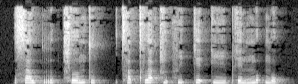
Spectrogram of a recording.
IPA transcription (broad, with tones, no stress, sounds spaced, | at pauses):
s a˧ w p r u˨˩ k̚ t͡ɕʰ ɤː˦˥ ŋ t u˨˩ k̚ | tʰ a˨˩ p̚ kʰ l a˥˩ ʔ t͡ɕ u˨˩ ʔ f i˦˥ ʔ k e˦˥ ʔ k iː˨˩ pʰ e˨˩ n ŋ o˥˩ k̚ ŋ o˨˩ k̚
